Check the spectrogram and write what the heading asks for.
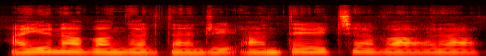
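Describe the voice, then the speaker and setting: A woman's voice: mid-range voice, level tone, brisk, clean tone, no echo, lo-fi sound, close to an everyday voice. A woman voicing a doting old grandmother who fusses tenderly over her grandson.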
